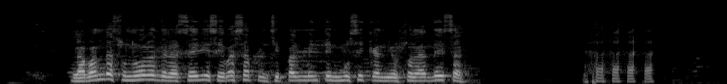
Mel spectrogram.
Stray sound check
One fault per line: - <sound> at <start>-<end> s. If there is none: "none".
- laugh at 5.8-6.6 s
